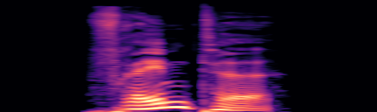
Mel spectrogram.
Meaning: inflection of framen: 1. first/third-person singular preterite 2. first/third-person singular subjunctive II
- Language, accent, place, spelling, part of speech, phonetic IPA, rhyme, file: German, Germany, Berlin, framte, verb, [ˈfʁeːmtə], -eːmtə, De-framte.ogg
